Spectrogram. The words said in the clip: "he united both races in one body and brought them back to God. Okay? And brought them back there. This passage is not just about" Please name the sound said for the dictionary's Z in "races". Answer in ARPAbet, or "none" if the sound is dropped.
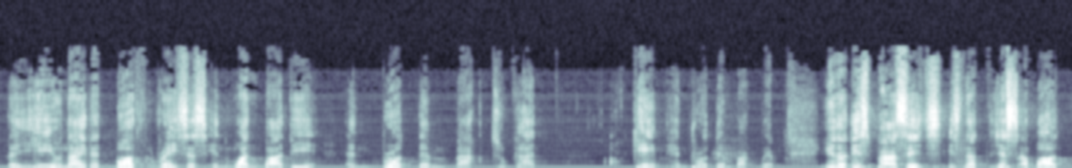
S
